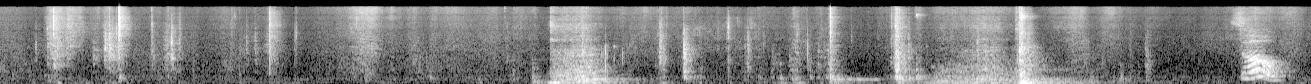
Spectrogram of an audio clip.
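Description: Bedroom furniture being searched: drawers sliding open and shut, with scattered knocks and rubbing. The handling comes in two longer spells in the second half, with one sharp knock about ten seconds in.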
